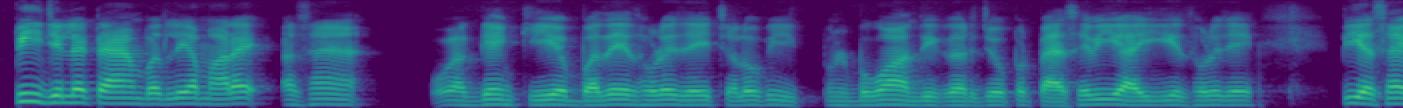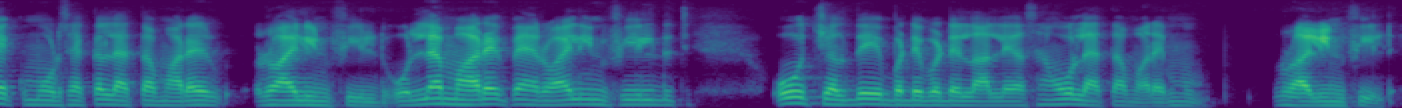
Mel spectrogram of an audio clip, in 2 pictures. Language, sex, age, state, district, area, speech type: Dogri, male, 30-45, Jammu and Kashmir, Reasi, rural, spontaneous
